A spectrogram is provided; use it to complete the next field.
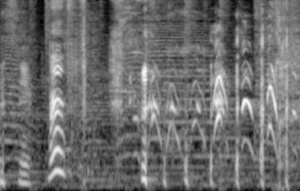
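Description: A wolf pup yips in a quick, uneven series of high, squeaky rising-and-falling cries, fairly loud, with brief gaps between them and no talking.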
